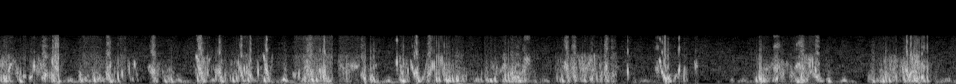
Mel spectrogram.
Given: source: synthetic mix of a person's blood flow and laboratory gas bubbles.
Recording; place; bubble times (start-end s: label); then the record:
Doppler ultrasound of blood flow; precordium
0.00-0.64 s: bubbles
0.78-1.39 s: bubbles
1.47-1.77 s: bubbles
1.93-2.73 s: bubbles
2.92-3.35 s: bubbles
3.38-3.78 s: bubbles
3.94-5.33 s: bubbles
5.54-6.19 s: bubbles
6.25-6.32 s: bubbles
6.55-6.90 s: bubbles
6.94-7.00 s: bubbles
7.53-8.34 s: bubbles
8.67-9.33 s: bubbles
From the record:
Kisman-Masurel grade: 444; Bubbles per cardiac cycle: continuous sound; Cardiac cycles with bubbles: 100%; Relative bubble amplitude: maximal (0.775 to 0.999); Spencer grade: 4 (maximum detectable bubble signal sounding continuously throughout systole and diastole of every cardiac period, and overriding the amplitude of the normal cardiac signals); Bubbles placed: only in the low amplitude regions of the cardiac cycle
